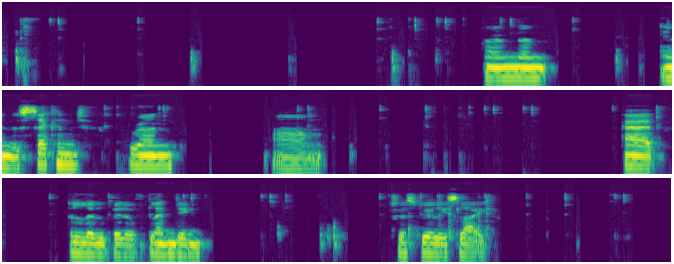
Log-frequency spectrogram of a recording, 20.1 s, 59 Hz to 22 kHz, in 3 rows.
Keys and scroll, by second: 3.8 r, 7.8 r, 11.1 r, 14.7 r.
